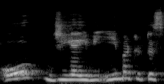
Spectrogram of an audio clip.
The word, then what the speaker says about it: ogive: It is the name say OGIVE, but it is pronounced as ogive curve.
